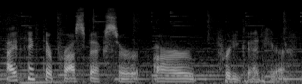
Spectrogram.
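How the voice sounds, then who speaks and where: A woman's voice: extremely low pitch, expressive, normal speed, loud music behind the voice. A woman explaining her wildlife research in an unscripted documentary interview.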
